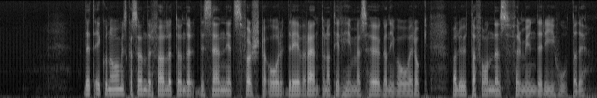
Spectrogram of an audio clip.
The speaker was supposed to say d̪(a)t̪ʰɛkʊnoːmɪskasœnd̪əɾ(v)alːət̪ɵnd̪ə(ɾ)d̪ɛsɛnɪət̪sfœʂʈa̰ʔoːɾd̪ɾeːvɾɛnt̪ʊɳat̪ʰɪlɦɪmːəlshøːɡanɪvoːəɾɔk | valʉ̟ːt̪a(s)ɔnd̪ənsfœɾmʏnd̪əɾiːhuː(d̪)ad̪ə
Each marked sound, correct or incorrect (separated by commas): incorrect, incorrect, correct, incorrect, incorrect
